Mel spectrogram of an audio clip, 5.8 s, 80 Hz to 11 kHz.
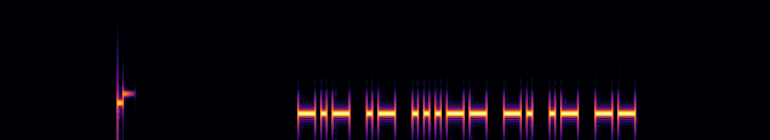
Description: Morse code, heard as a keyed tone, about 28 wpm, 700 Hz. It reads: KA3NAM
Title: K1USN SST QSO Practice - 28wpm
